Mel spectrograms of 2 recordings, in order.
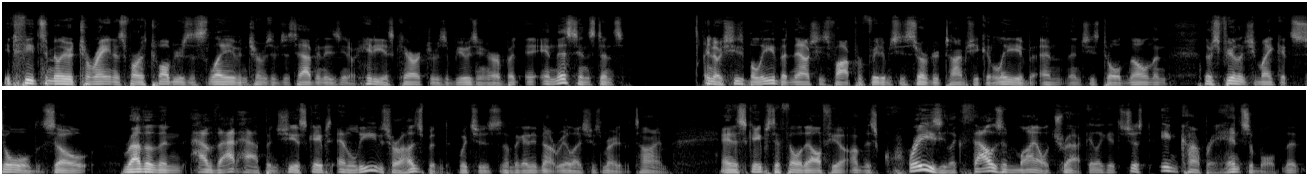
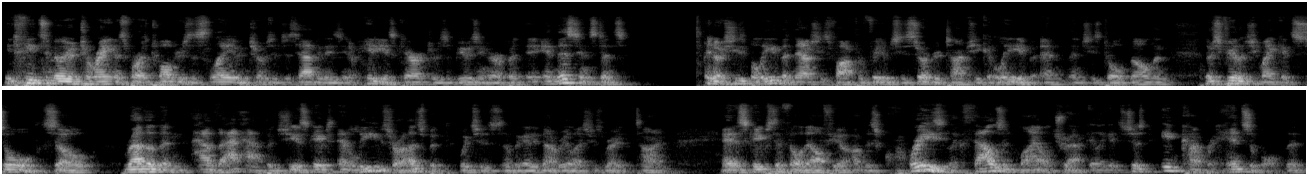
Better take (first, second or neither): first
